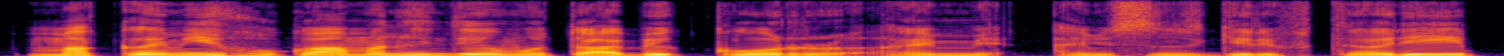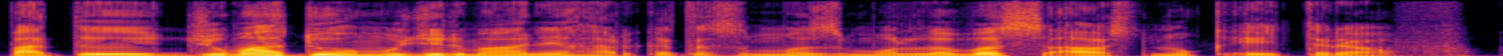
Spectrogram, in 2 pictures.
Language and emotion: Kashmiri, neutral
